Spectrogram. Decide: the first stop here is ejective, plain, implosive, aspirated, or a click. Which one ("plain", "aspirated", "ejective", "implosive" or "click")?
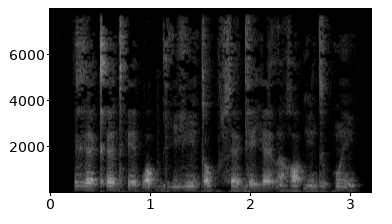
ejective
